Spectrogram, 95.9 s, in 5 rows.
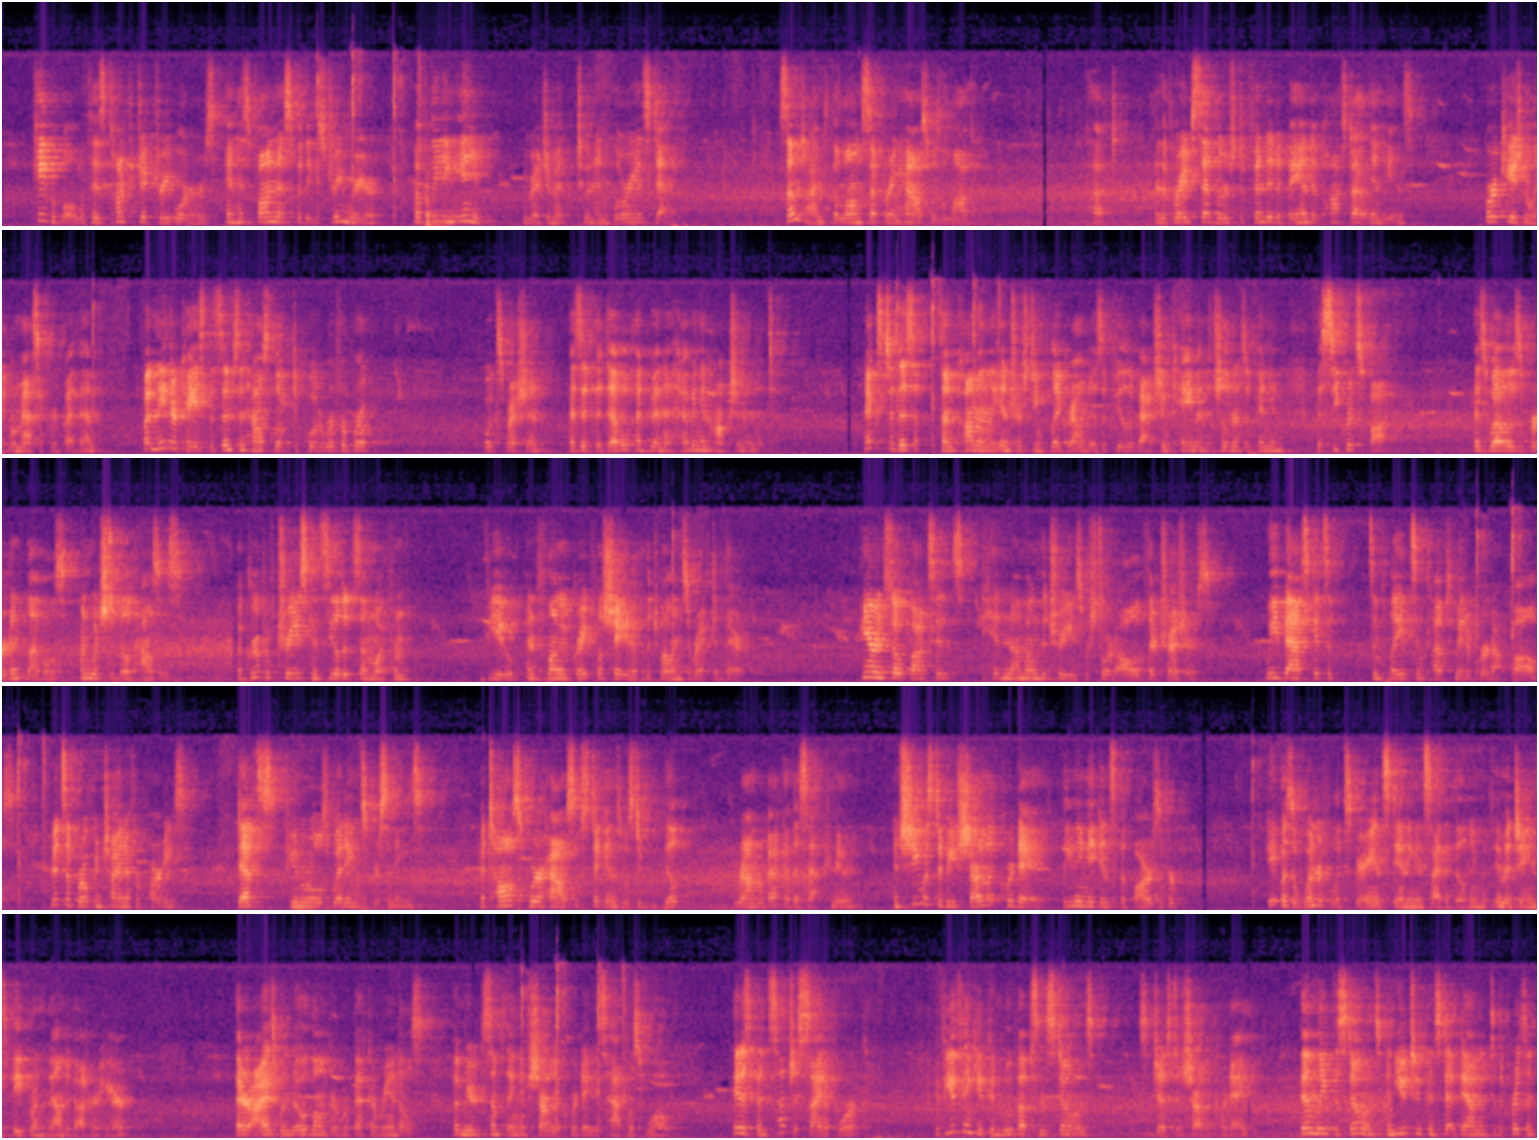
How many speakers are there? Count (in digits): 1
